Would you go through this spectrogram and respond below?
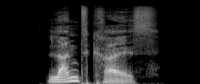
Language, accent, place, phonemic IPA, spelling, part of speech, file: German, Germany, Berlin, /ˈlantˌkʁaɪ̯s/, Landkreis, noun, De-Landkreis.ogg
- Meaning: 1. county (administrative region of various countries) 2. district (see Districts of Germany, which are called Landkreise in German)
